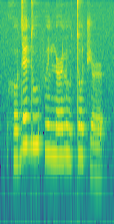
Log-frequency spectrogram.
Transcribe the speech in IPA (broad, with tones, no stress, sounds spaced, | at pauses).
h o˨ d ɛ˦ d u˦ f ɨ˦ l n ə˞˦ l u˦˨ tː o˦ t͡ʃ ə˞˨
